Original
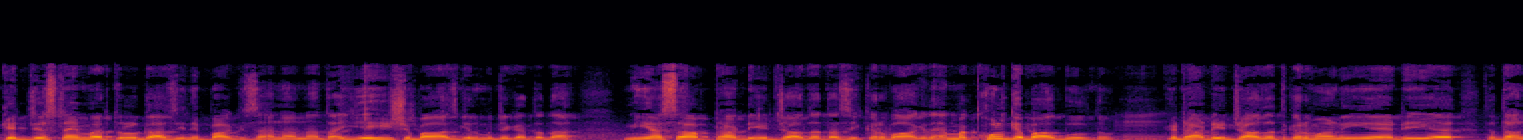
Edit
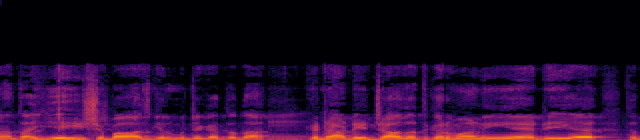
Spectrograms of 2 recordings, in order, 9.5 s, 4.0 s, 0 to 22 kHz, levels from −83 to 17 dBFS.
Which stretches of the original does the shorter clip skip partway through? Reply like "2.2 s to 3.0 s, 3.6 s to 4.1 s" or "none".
3.7 s to 7.1 s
